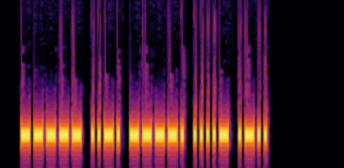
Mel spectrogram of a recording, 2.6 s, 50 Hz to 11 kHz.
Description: Morse code, heard as a keyed tone, about 50 wpm, 700 Hz. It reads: 0F94L
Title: Code Groups - 5 Letter:Numbers - 50wpm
